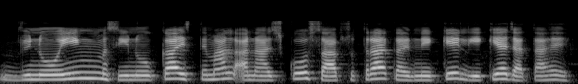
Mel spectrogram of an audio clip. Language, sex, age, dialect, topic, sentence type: Hindi, female, 18-24, Marwari Dhudhari, agriculture, statement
